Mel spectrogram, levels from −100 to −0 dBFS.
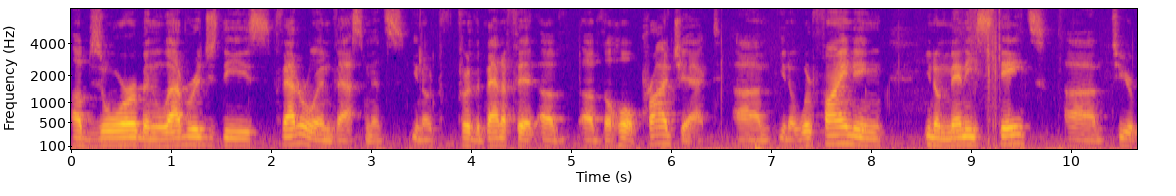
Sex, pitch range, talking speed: male, 105-125 Hz, 155 wpm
